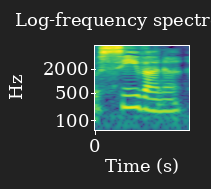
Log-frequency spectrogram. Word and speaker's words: Sea Vanna: So, Sea, S E A, like the ocean, and then Vana, like kind of like Anna, but with a with a V. So, SeaVana.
